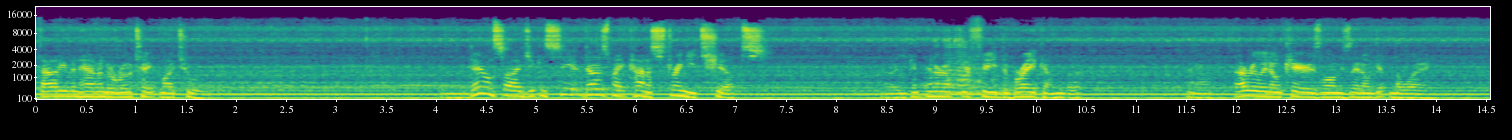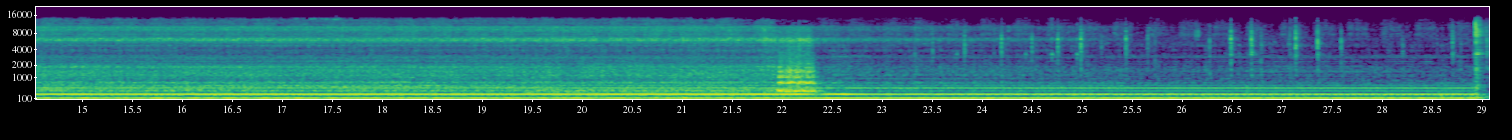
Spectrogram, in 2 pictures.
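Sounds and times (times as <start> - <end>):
lathe motor hum: 0.0 - 28.9
short squeal: 21.9 - 22.4.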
